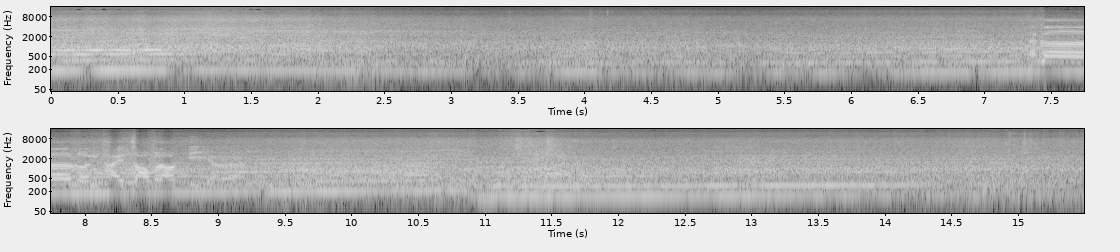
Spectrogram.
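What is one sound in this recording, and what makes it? A car engine hums steadily from inside the car, dropping in pitch once as the gears change.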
